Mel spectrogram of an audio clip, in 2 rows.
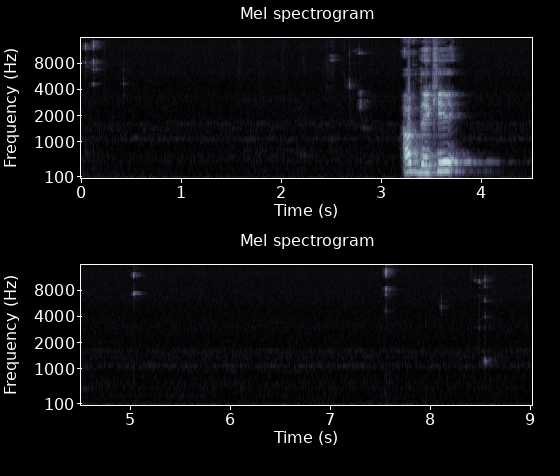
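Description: A computer mouse clicks a few times while someone fills in an online income tax return (ITR 1) form; soft, isolated clicks come one at a time amid quiet, with a short stretch of speech in between.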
